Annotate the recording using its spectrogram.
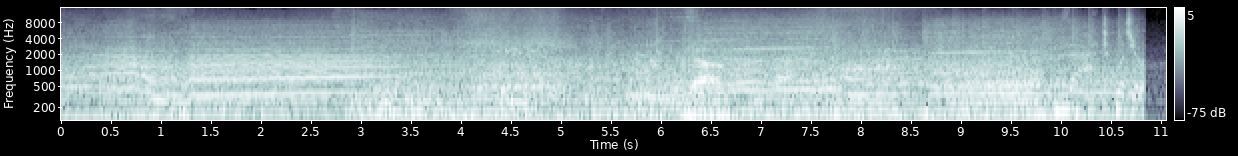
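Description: Sports car engines roar and rev at high speed.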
